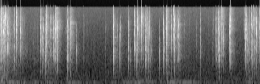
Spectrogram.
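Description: A small, square, crumpled clear plastic wrapper, empty, is crinkled between fingertips. It makes bright, crackling crinkles in irregular bursts with short quiet pauses between them. The sound is sharp and dry, with almost no low end.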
